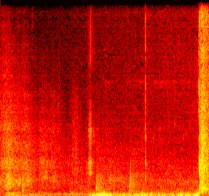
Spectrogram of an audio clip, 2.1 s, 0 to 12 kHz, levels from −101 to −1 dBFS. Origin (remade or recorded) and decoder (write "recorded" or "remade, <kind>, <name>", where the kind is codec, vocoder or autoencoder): remade, vocoder, BigVGAN v2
